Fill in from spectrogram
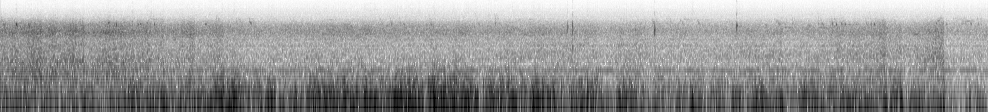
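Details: Outdoor wind noise buffeting the microphone with a low rumbling roar and a faint steady tone, and no animal call.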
